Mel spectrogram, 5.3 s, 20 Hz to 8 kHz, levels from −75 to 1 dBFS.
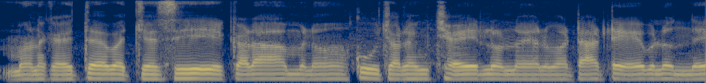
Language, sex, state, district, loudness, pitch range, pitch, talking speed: Telugu, male, Andhra Pradesh, Visakhapatnam, -21 LUFS, 120-125 Hz, 125 Hz, 115 wpm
